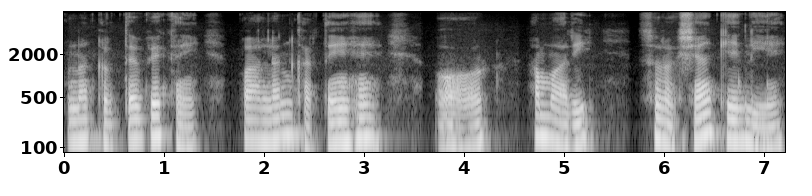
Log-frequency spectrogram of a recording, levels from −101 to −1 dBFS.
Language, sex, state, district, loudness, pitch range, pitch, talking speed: Hindi, male, Rajasthan, Jaipur, -18 LUFS, 110-130 Hz, 120 Hz, 110 wpm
